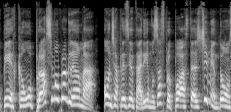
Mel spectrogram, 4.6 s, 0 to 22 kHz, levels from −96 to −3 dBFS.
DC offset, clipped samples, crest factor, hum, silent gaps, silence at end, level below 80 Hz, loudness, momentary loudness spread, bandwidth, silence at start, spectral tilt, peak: under 0.1%; under 0.1%; 12 dB; none; 2.02-2.06 s; 0 s; -46 dBFS; -14 LUFS; 4 LU; over 20 kHz; 0 s; -4 dB/octave; -2 dBFS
